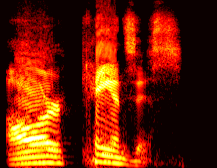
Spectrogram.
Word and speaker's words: Arkansas: It is pronounced Arkansas.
